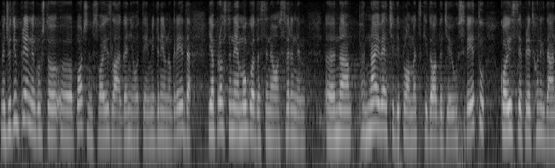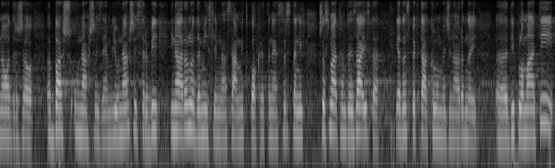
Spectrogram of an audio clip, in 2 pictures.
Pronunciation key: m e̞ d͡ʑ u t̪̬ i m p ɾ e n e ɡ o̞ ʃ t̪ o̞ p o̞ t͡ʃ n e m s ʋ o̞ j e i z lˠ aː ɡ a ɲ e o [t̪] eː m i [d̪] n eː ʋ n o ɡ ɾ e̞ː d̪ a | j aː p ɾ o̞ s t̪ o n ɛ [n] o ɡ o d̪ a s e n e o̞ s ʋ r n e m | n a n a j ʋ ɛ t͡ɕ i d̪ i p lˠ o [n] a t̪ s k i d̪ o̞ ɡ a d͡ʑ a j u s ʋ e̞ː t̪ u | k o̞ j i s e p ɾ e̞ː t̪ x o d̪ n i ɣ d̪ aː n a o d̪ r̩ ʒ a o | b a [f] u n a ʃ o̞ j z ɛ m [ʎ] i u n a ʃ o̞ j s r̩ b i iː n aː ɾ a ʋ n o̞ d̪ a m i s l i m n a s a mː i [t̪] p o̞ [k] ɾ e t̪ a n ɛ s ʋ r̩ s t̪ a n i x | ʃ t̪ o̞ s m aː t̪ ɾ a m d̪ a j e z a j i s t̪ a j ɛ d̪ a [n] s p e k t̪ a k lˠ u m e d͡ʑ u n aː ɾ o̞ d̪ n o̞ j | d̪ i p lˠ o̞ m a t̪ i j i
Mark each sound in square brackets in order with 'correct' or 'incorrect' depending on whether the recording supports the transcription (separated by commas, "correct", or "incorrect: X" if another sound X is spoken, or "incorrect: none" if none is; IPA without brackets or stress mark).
correct, correct, incorrect: m, incorrect: m, incorrect: ʃ, correct, correct, correct, correct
